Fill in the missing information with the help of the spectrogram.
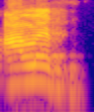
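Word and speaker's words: אלף: Berikutnya ada gambar A, ini kepala lembu jantan, Alef. Ya, ini hanya tidak keluar diucapkan, ini silent. Jadi berek begitu ya.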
